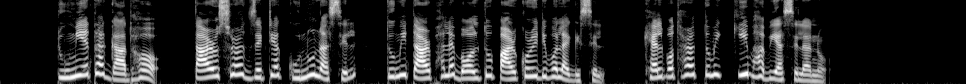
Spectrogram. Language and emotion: Assamese, angry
